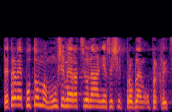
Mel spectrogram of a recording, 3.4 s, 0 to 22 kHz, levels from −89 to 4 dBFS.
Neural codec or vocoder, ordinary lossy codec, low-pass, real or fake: none; none; 5.4 kHz; real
